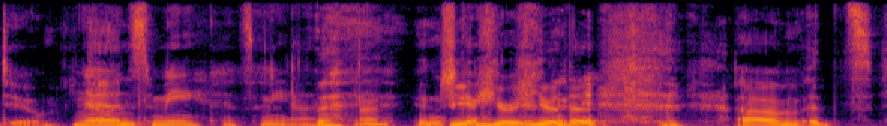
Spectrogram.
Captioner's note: laughs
